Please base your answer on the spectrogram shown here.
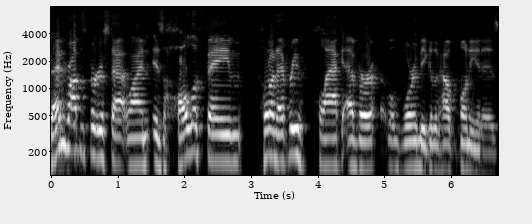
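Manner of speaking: sarcastic, mock-approving tone.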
